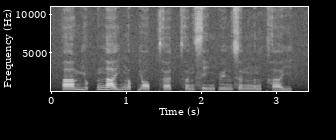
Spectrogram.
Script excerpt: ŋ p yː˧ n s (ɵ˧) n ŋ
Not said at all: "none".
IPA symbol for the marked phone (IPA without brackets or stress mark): ɵ˧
